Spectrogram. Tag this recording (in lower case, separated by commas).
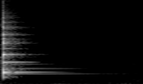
music, musical instrument, bowed string instrument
